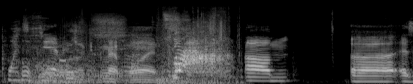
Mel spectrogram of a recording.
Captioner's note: snarling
